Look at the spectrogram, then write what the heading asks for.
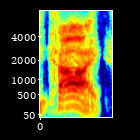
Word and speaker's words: Caye: they could say tomato many people pronounce my last name but i say kai we're still talking about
